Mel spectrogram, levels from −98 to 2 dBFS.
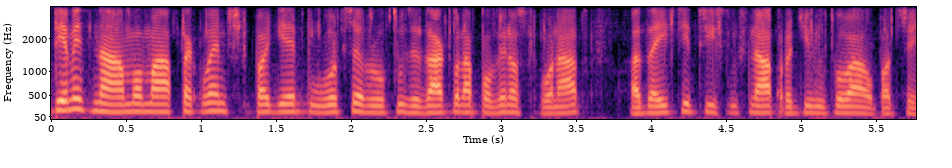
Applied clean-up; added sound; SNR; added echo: neural separator model SepFormer WHAMR!.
